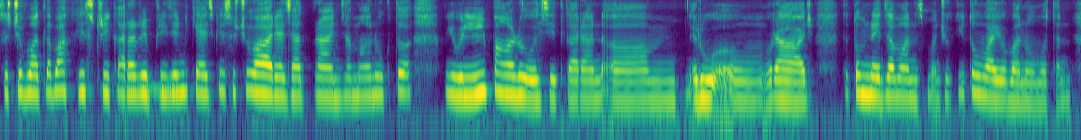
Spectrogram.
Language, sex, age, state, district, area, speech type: Kashmiri, female, 18-30, Jammu and Kashmir, Baramulla, rural, spontaneous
